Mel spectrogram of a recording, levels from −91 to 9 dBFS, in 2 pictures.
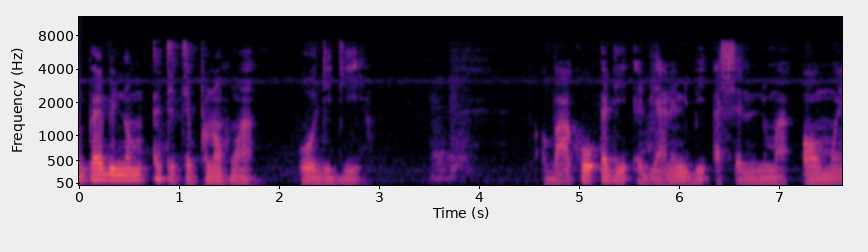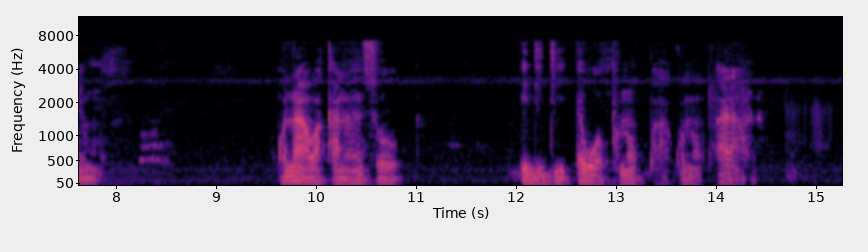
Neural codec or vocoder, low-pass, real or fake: none; 7.2 kHz; real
